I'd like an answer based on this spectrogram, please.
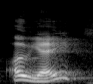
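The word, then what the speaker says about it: oyez: To attract people's attention, they would shout oy pronounced oay. This comes from the French word to listen.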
